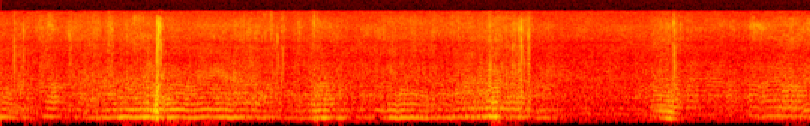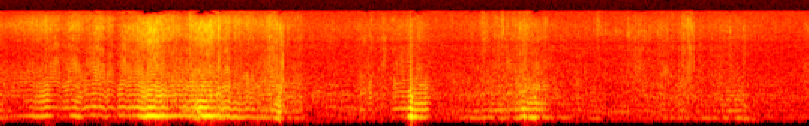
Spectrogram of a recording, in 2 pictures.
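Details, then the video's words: Inside a beehive, honey bees produce a low, wavering buzz with uneven pulses of louder droning and a few brief sharp clicks or knocks scattered through. "bees therapy hive natural buzzing sound"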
